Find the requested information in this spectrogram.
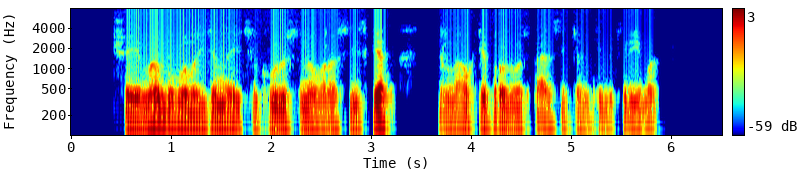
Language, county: Lithuanian, Kaunas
